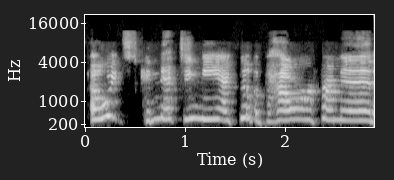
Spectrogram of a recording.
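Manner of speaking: high-pitched, overcome voice of a moved customer; imitated teary awe. Customer crying at a live event, imitated teary awe. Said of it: "at least one person starts crying".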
